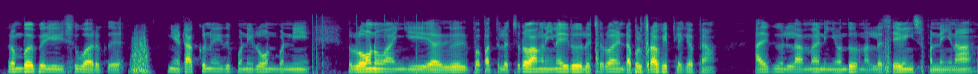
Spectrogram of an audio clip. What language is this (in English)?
Tamil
